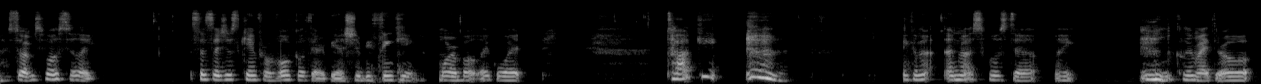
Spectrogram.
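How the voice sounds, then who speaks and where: A woman with a gravelly, husky, croaky voice, strained after illness, chatting casually on a live stream and often clearing her throat. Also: medium pitch, measured pace, long pauses, warm tone. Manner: rambling, self-interrupting, frequent throat clearing. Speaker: musician and channel host.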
